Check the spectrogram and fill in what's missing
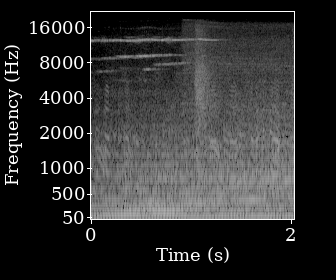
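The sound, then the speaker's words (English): A school bus engine idles with a steady low rumble throughout, and a short hiss of air brakes bursts out midway. “I can't drive this bus. Not anymore.”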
